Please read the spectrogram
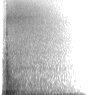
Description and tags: Train air release between cars - hit
compressed air released from train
